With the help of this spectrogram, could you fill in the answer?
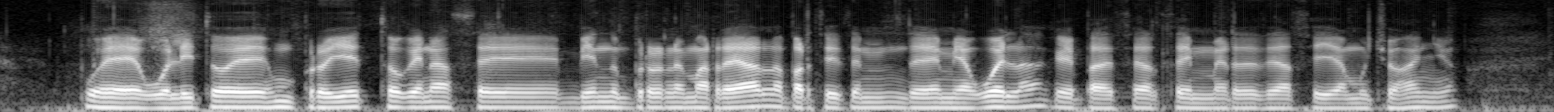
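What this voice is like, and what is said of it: Good radio announcer-like voice. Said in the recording (Spanish): “Qué buena voz ... voz de locutor ... ¿esto es un chavalito o es un señor de radio?”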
